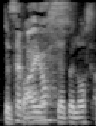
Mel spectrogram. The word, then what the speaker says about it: Ceballos: How do you say it? Seb, Seb, Sebalos? – Ceballos. I think I think it's Ceballos.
